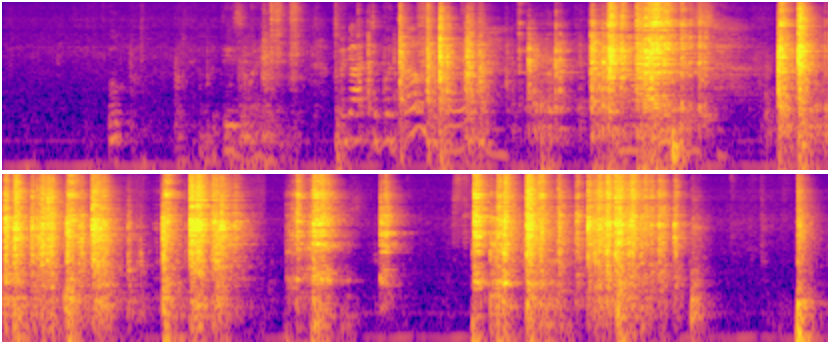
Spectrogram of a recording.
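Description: Objects clatter and rustle as a woman rummages through items on top of a refrigerator.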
